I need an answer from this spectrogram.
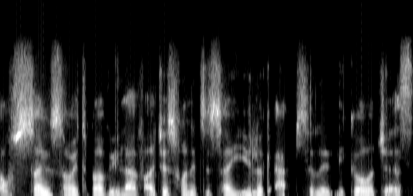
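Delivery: very gentle, soft-spoken, sincere manner. Retelling what a stranger at the bus stop said: imitating gentle-spoken speech. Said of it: "very gently spoken".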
